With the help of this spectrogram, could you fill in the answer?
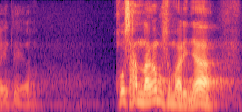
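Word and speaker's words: Hosanna: 그렇게 읽듯이 호시아 지금 우리를 구원해 주세요라고 하는이 구약의 기도인데이 기도를 헬라어로 바꾸면은 발음할 때 호산나라고요. 호산나 그래서 호산나 찬송을 불렀어요.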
